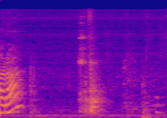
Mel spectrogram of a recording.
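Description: Cutlery and dishes clinking in a short clatter about a second in, as utensils are handled in a dish-drying rack.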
